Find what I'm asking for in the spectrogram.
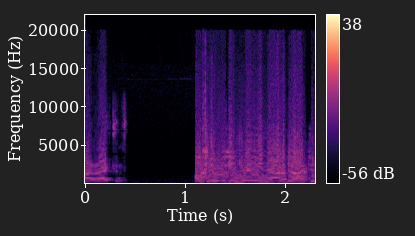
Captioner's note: audio glitches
